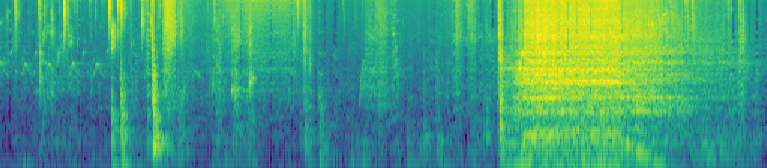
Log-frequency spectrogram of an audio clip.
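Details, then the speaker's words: Water system pump, reinstalled after its frozen impellers were freed, during priming. A rough roar rises, then sags in pitch as it strains to draw water, because too much air remains in the suction line. "that sound a little different to you that's how it'll sound when it's actually trying to draw water so it's trying to draw but there's still too much air in it"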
